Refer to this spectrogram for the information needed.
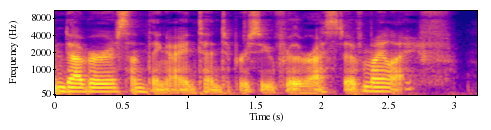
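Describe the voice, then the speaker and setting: With an American accent, a woman speaks at a fairly quick pace in an upbeat tone, on a very clean recording with a silent background. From US South, Virginia (Waynesboro). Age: 20s. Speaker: college student and swimmer. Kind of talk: self-introduction presentation. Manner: casual, upbeat.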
